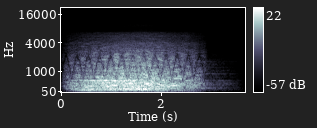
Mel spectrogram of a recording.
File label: grav ship; PC Gamer IT CD 47; Centauri; alien-x-fire-demo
